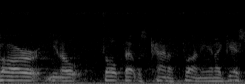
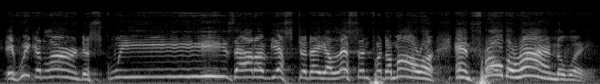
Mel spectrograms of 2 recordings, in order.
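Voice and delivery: loud, raised preacher's voice building in force; full-force preaching; 6 semitones higher, 17 dB louder than usual. Real, not acted. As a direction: drive the point home loudly to the congregation.

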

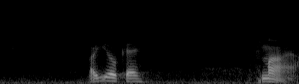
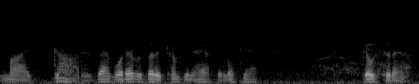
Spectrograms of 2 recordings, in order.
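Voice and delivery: muttered disgust; 4 semitones lower, 13 dB quieter, faster than usual. Retold or imitated. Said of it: "I said".

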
